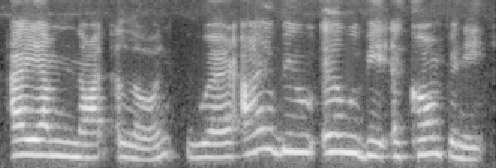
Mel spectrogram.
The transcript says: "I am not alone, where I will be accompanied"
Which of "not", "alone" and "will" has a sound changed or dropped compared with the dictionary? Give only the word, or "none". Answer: will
